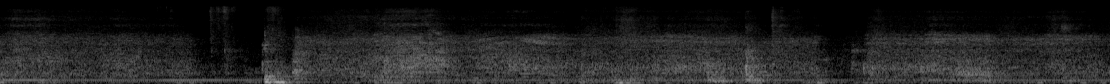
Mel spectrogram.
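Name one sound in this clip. A steam cleaner hums steadily.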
